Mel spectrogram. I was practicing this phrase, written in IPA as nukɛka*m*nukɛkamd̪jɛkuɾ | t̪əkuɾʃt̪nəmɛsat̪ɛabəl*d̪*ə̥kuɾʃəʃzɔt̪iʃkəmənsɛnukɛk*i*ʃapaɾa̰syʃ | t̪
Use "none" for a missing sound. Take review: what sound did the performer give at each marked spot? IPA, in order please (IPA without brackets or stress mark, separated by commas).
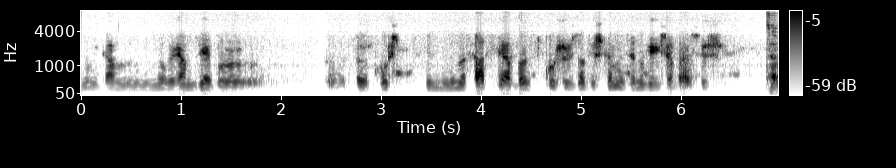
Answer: m, t̪, i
